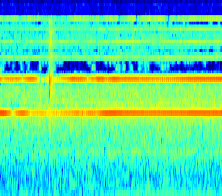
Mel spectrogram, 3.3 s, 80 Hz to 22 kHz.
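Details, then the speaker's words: Luminous Eco 1050 inverter: shrill unbroken beep never stops while backup and charging work; buzzer stuck on, traced to faulty 74HC595 IC on the display panel. "लेकिन इस बाजार है हमेशा बजता रहता है। बाजार को देखिए। हमेशा बीप करता रहता है कर रहा है।"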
